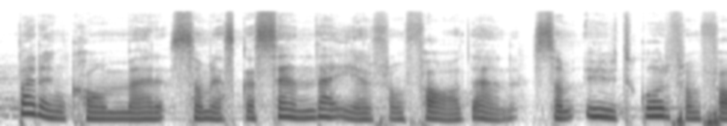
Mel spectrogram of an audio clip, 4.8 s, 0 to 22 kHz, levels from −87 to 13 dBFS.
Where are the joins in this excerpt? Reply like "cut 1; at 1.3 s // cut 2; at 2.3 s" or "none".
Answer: cut 1; at 3.4 s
